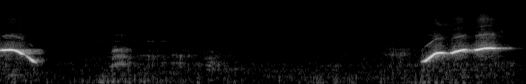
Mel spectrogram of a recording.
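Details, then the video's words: An Asian koel near a home answers a person's whistles in a call-and-response lasting about 45 seconds: a clear falling whistle, a quiet gap, then a rising whistled phrase climbing in three quick steps. "Conversation With A Koel/Cuckoo Bird!!"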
